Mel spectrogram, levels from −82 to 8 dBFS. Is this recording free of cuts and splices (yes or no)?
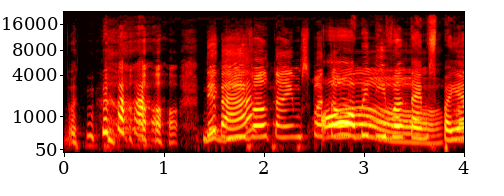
yes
